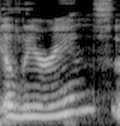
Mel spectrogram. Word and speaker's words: Illyrians: I feel like the vibe I'm getting from this, like, the Illyrians, is that how you pronounce it? – Yeah.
